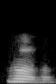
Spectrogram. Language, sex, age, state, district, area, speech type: Santali, male, 18-30, West Bengal, Malda, rural, conversation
